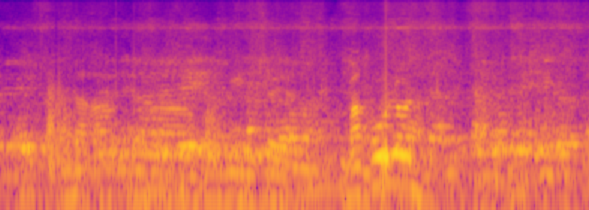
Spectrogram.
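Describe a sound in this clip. Pool balls click together on a table.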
